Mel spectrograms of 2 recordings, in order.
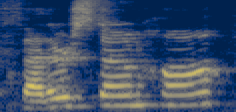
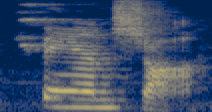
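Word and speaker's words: Featherstonhaugh: shop now i know his name looks like featherstone hawk but they pronounced it fanshawe i don't know why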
